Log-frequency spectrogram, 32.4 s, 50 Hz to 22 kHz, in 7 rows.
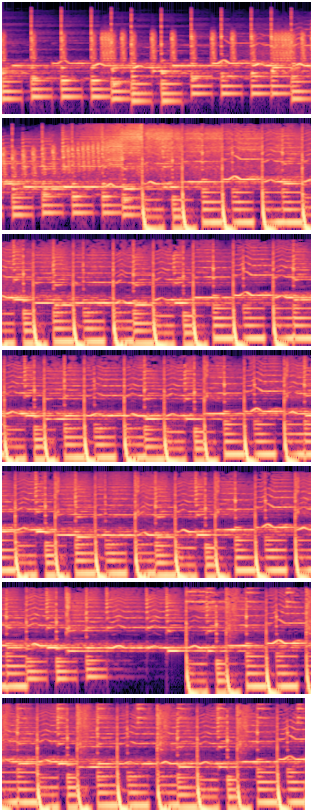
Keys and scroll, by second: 3.9 Escape, 10.0 3, 11.1-12.6 typing.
